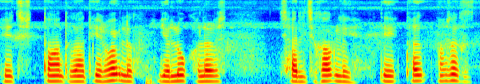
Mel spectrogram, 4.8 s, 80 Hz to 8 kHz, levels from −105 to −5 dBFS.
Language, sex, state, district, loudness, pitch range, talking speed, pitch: Wancho, female, Arunachal Pradesh, Longding, -20 LUFS, 185-200 Hz, 110 wpm, 190 Hz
